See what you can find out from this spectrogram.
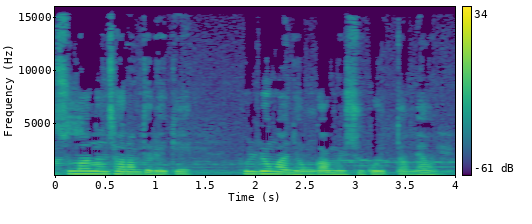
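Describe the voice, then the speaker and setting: A woman talks very slowly. Behind her, music is playing. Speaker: audiobook reader. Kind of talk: audiobook essay reading, ASMR-style bedtime narration.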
